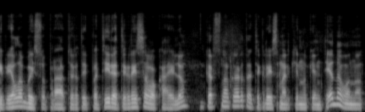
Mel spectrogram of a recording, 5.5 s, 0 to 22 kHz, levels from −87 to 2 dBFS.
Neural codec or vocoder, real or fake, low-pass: codec, 44.1 kHz, 7.8 kbps, DAC; fake; 14.4 kHz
